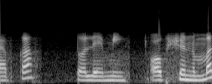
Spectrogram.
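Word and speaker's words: Ptolemy: अगला सवाल है पिटोलोमी की प्रसिद्ध पुस्तक कौन सी है? Which is the famous book of पेटोलेमी? टोलेमी sorry टोलेमी है। यहां पे पी नहीं होगा। पी साइलेंट हो जाता है।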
